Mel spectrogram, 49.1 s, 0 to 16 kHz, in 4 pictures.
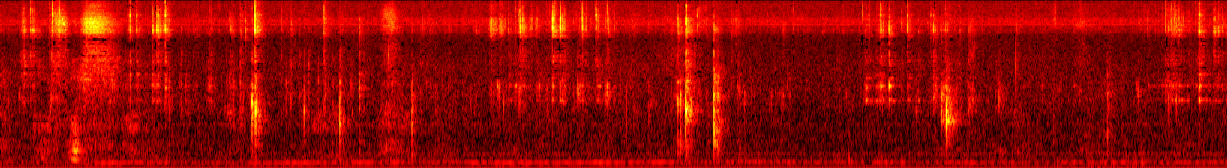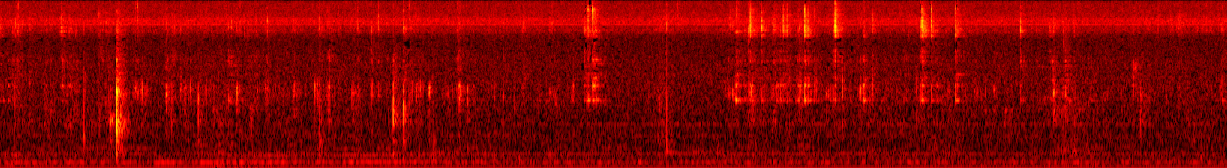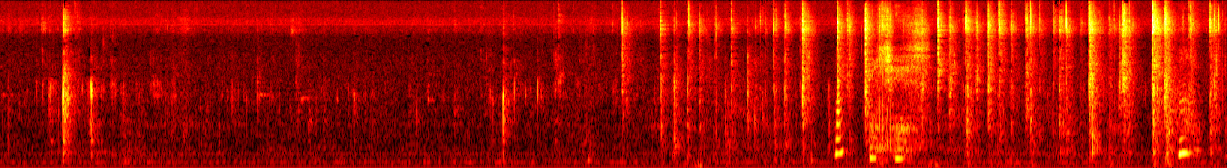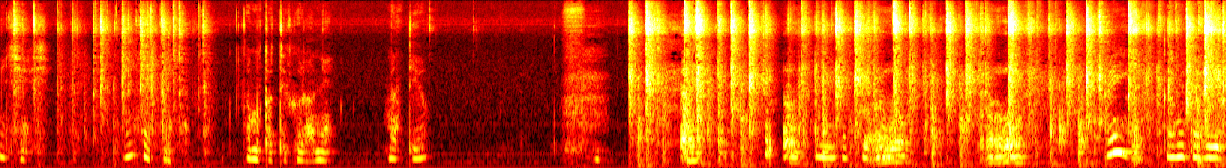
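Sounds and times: dog crunching food in plastic bowl: 0:00.0 - 0:18.3, 0:24.5 - 0:39.3, 0:43.1 - 0:49.0.

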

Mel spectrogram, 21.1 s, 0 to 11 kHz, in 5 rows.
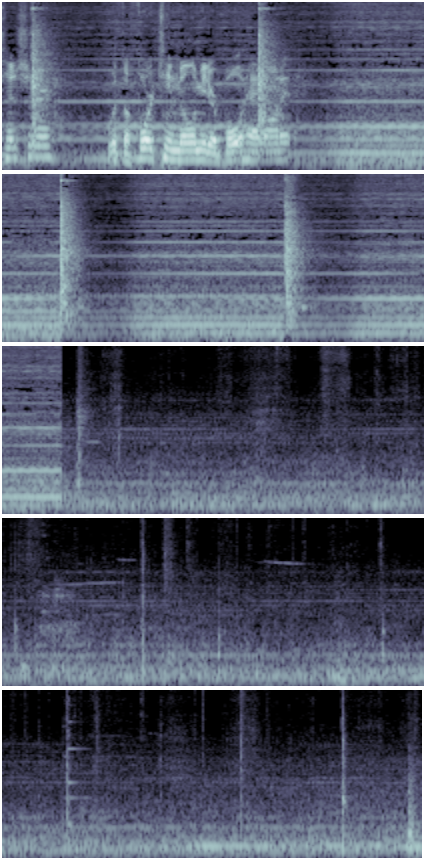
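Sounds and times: electric motor humming: 0:00.0 - 0:09.0.

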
